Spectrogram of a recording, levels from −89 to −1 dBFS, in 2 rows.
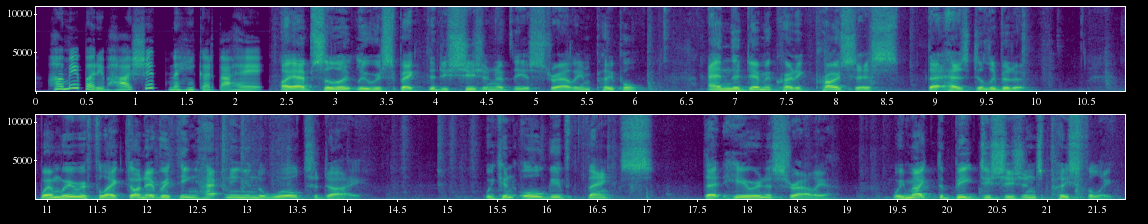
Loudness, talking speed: -25 LUFS, 115 wpm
